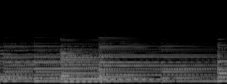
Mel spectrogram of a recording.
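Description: Piano playing a church prelude, chords and melody notes changing every few tenths of a second.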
